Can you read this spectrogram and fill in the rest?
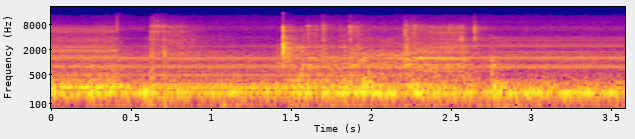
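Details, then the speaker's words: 1993 Sony TC-K611S three-head cassette deck: capstan motor spins noisily with a steady whirring hum and faint whine, but the capstan roller does not turn, because the 30-year-old drive belts have turned to sticky goop; the belts need replacing. "the Capstone roller is not spinning so on this deck when we switch it on the motor is supposed to drive the Capstone roller that's meant to be spinning all of the time and the motor's spinning obviously because we can hear it but the Capstone isn't so this will need some belts"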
